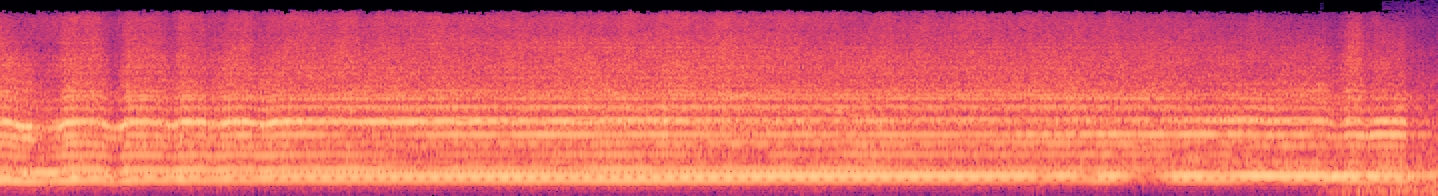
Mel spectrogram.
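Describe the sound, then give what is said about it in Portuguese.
The steamship Pará leaves the port of Recife, Brazil, with its lights off and escorted by the Navy: its loud, sustained whistle blows a steady chord-like tone for about ten seconds, backed by a continuous hiss of steam, then cuts off abruptly near the end. “Mas antes de chegar no momento mais triste dessa história, precisamos voltar para a hora em que o navio a vapor Pará deixa o Recife, com as luzes apagadas e escoltado pela Marinha.”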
